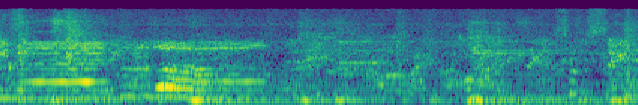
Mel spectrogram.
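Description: A woman singing live over her own strummed acoustic guitar.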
